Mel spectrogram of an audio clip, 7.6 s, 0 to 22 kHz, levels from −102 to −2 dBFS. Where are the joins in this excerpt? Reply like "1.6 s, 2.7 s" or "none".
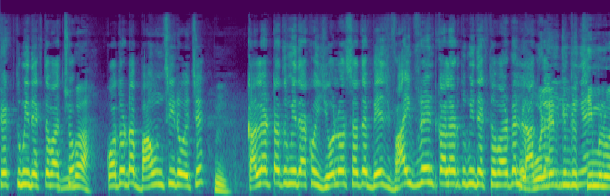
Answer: none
